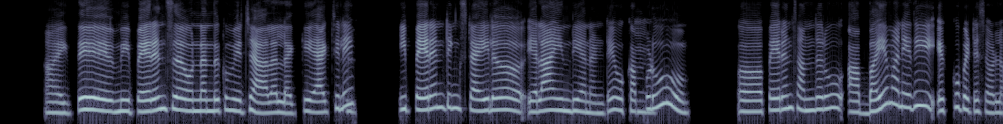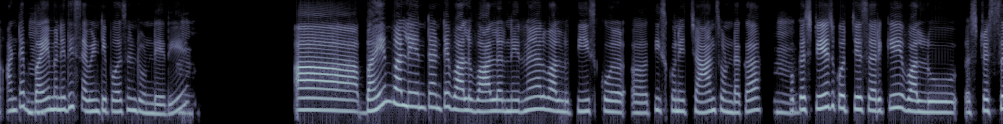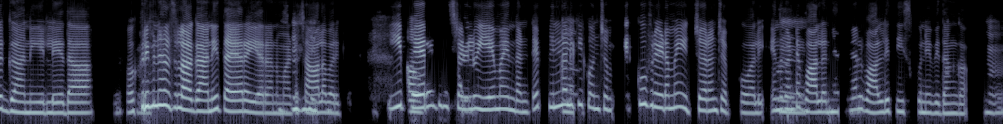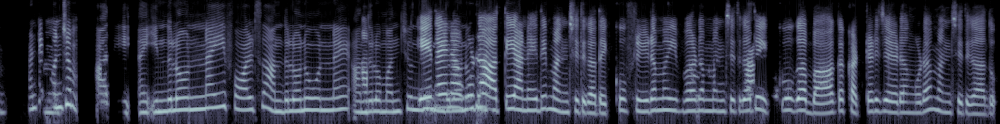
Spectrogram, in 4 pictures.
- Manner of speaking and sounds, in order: in English: "పేరెంట్స్"; in English: "లక్కీ. యాక్చువల్లీ"; other noise; in English: "పేరెంటింగ్"; in English: "పేరెంట్స్"; in English: "సెవెంటీ పర్సెంట్"; in English: "ఛాన్స్"; in English: "స్టేజ్‌కి"; in English: "స్ట్రెస్"; in English: "క్రిమినల్‌స్"; chuckle; in English: "పేరెంటింగ్ స్టైల్"; in English: "ఫ్రీడమ్"; in English: "ఫాల్ట్‌స్"; in English: "ఫ్రీడమ్"; in English: "పాయిం‌టే"
- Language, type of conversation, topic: Telugu, podcast, చిన్న పిల్లల కోసం డిజిటల్ నియమాలను మీరు ఎలా అమలు చేస్తారు?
